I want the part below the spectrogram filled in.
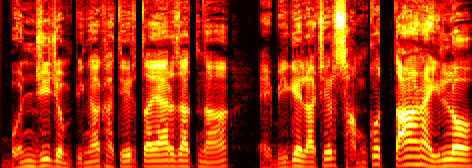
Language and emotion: Goan Konkani, fearful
